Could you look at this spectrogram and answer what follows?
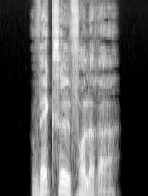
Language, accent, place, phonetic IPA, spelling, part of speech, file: German, Germany, Berlin, [ˈvɛksl̩ˌfɔləʁɐ], wechselvollerer, adjective, De-wechselvollerer.ogg
- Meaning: inflection of wechselvoll: 1. strong/mixed nominative masculine singular comparative degree 2. strong genitive/dative feminine singular comparative degree 3. strong genitive plural comparative degree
